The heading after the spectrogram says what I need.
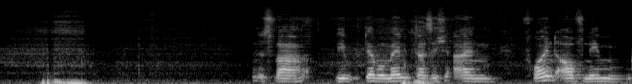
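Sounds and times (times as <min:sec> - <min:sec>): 
speech: 0:02.5 - 0:06.3
recorded human snoring: 0:03.4 - 0:04.5.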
